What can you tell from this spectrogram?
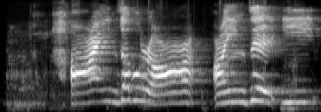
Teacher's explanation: দুই নাম্বার মাখরাজ কণ্ঠনালী বা হলকের মাঝখান হইতে উচ্চারিত হয়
